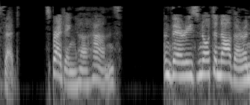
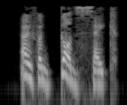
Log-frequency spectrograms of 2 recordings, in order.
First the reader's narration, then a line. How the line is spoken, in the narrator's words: I muttered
